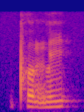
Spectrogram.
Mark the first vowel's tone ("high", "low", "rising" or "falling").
low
